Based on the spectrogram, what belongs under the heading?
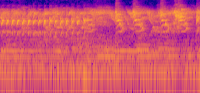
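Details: Long-tailed shrike delivering powerful 'tembakan' song: a rapid, even rattle of high notes for over a second, then a louder, scratchy, varied warble.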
